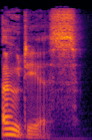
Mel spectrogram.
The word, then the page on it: odious: British English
